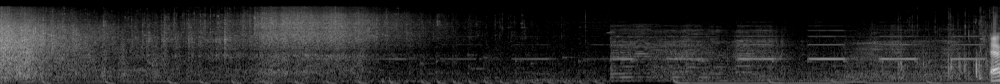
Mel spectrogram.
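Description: Oyster and clam shells tipped from a lift-mounted bin, sliding and clattering into a steel roll-off dumpster in two pours, then fading. Quieter short high beeps repeat irregularly in the second half.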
